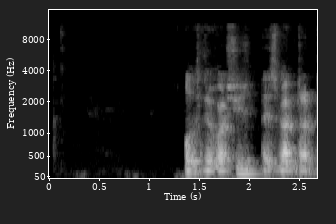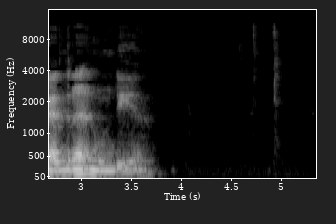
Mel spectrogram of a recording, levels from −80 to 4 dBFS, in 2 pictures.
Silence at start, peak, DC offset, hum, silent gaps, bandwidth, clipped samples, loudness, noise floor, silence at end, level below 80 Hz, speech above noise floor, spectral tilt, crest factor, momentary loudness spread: 1.35 s; -2 dBFS; under 0.1%; none; none; 11.5 kHz; under 0.1%; -22 LUFS; -75 dBFS; 1.65 s; -54 dBFS; 53 dB; -6.5 dB/octave; 22 dB; 10 LU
